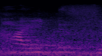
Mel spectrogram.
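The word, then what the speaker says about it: height: का लाइट टाइट लाइट हाइट लाइट which भी silent है हाइट हाइट एच एच एच इ आई जी एच टी हाइट हाइट वि silent है ये हो गए जी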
